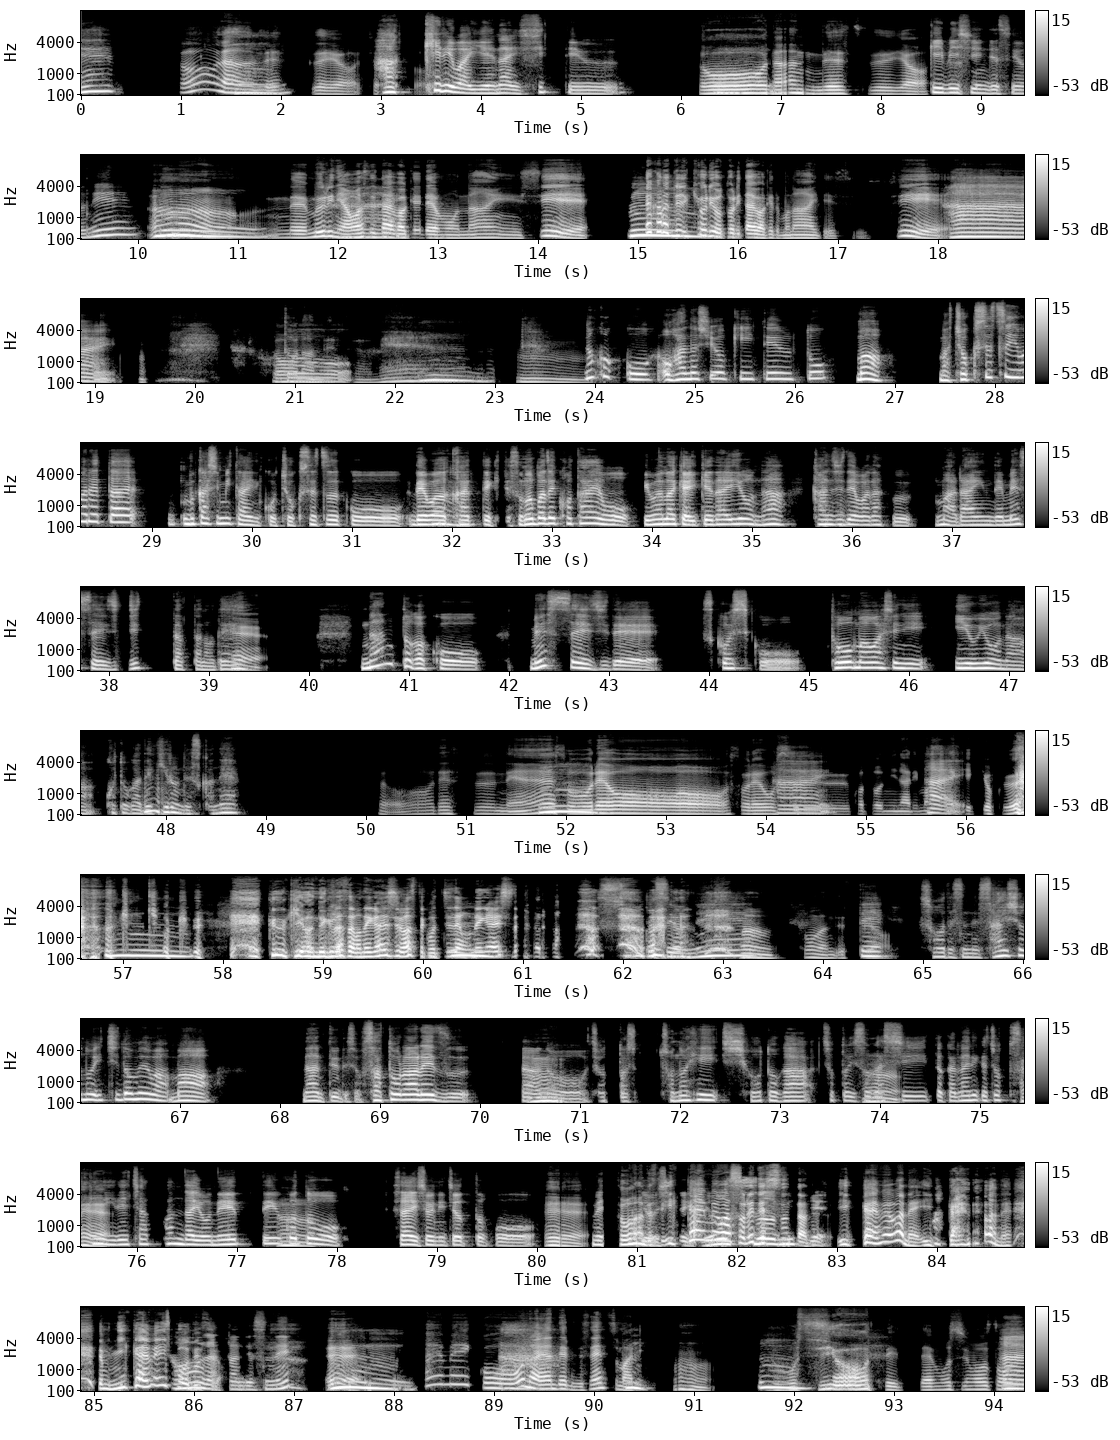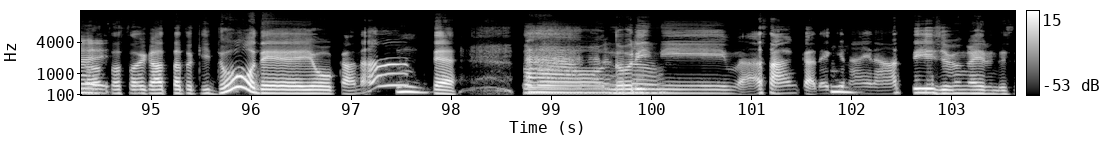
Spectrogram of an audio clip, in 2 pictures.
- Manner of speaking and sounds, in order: laugh; laughing while speaking: "結局。空気読んでくださ … しながら。 うん"; laugh; laughing while speaking: "いっかいめ はね"
- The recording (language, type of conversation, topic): Japanese, advice, グループのノリに馴染めないときはどうすればいいですか？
